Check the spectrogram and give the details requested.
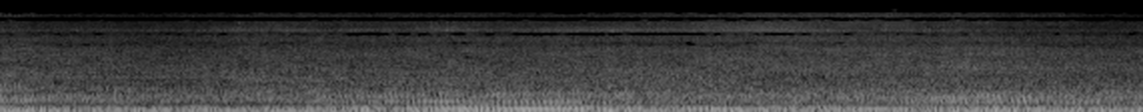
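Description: Daewoo Matiz engine idling, heard from beneath the car as a steady low rumble, over an even hiss of rain.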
